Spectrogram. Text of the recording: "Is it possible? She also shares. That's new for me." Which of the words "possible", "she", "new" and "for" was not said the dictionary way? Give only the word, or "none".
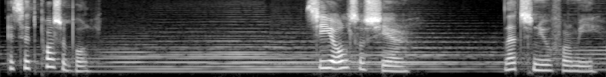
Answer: she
